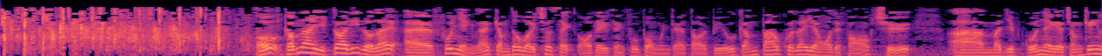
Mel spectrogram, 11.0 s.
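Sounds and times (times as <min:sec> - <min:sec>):
applause at a Wong Tai Sin District Council meeting: 0:00.0 - 0:02.8
speech: 0:02.6 - 0:11.0.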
